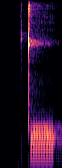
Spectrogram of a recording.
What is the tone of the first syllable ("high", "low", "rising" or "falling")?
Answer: high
